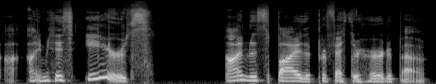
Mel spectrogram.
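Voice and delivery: high, tearful, breaking voice; sobbing confession. Acted. Homunculus confessing his spying, sobbing. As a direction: pour out the guilt through tears. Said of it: "sobbed the homunculus".

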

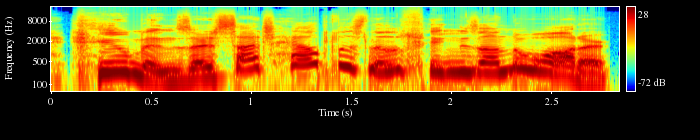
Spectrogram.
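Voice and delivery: high, loud villain voice; gloating dragon. A narrator's reading. Dragon eyeing humans in their boat, gloating. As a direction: sneer at helpless prey with relish.

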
